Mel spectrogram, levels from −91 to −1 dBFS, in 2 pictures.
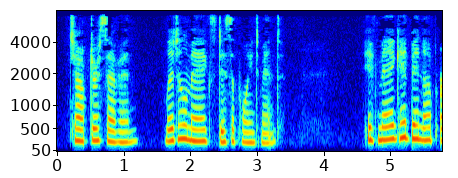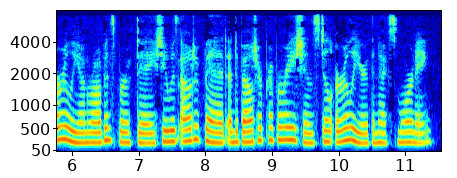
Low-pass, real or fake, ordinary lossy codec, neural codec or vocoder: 7.2 kHz; real; MP3, 32 kbps; none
